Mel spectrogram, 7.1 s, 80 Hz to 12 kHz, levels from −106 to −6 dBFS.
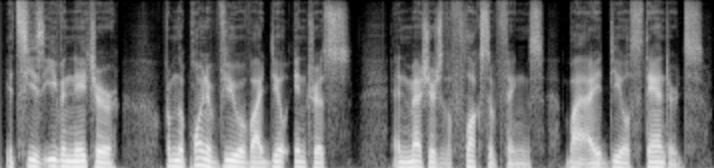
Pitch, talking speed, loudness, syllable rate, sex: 100 Hz, 175 wpm, -19 LUFS, 5.3 syllables/s, male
